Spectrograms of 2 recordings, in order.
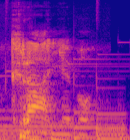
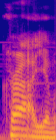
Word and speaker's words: Kraljevo: All right, so how do you pronounce it? Let's hear this. Kraljevo. Kraljevo, okay.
